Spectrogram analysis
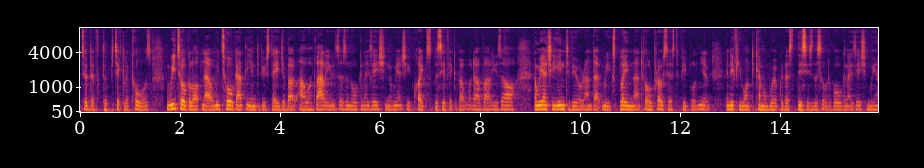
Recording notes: Recording of our first careers event.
